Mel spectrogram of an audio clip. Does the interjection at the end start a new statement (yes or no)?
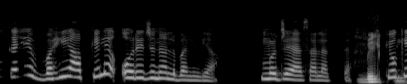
no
